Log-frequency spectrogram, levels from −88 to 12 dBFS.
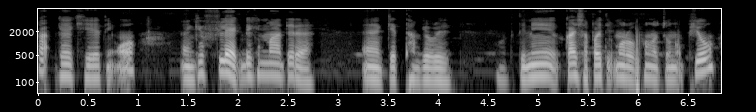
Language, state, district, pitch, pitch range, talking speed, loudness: Kokborok, Tripura, Dhalai, 135 Hz, 120-150 Hz, 165 wpm, -21 LUFS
